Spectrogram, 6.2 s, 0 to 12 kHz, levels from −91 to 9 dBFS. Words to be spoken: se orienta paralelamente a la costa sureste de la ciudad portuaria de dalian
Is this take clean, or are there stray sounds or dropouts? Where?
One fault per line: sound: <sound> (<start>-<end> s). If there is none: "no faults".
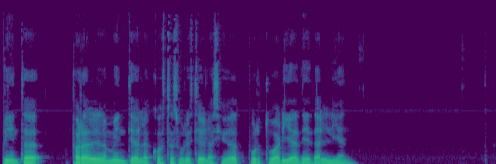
no faults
